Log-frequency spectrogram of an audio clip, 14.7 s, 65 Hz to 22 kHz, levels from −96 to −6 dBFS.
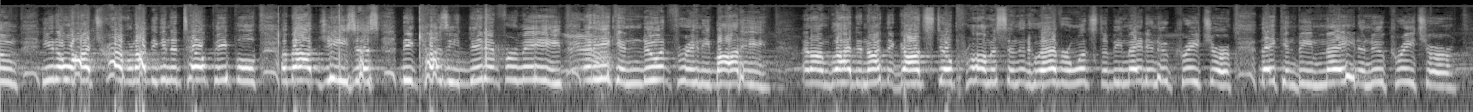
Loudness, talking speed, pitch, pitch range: -15 LUFS, 205 wpm, 310 Hz, 295-335 Hz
